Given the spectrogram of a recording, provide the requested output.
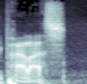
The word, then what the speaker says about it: Pallas: Was it a DS23 Palais or Palace? Never sure how to pronounce that. – No, it's got to be Palace.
